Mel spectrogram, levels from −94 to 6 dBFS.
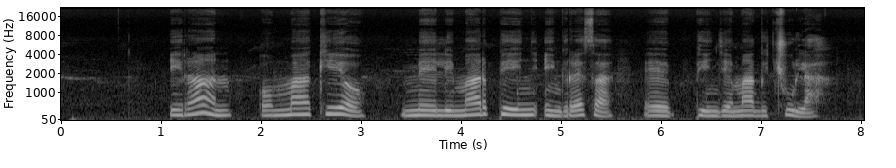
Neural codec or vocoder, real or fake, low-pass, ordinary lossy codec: none; real; none; none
